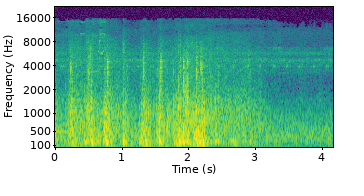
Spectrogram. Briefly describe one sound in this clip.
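Footsteps tread on stone steps.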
